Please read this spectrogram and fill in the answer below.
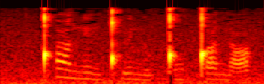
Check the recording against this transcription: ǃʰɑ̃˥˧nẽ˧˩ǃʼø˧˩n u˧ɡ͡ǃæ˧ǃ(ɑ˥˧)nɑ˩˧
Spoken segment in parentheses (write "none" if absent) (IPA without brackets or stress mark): ɑ˧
